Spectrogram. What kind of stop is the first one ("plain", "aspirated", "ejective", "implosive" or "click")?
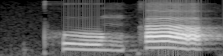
aspirated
